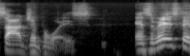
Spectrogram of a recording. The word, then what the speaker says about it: Saja Boys: Soja Boys? Yes, it's like Soda Boys, but it's pronounced Saja Boys.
